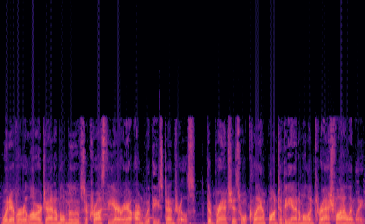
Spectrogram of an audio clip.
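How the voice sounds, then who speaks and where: A man's voice: low voice, moderate pace, few pauses, pushed and bright. A man reading scripted documentary-style narration for a horror video in a formal, clinical way.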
